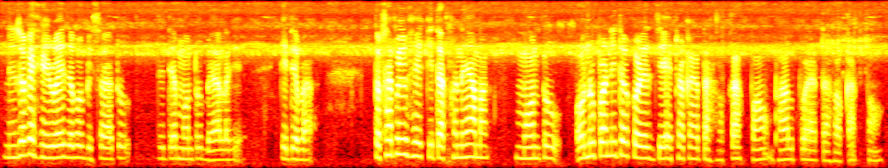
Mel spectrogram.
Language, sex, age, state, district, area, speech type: Assamese, female, 60+, Assam, Golaghat, urban, spontaneous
